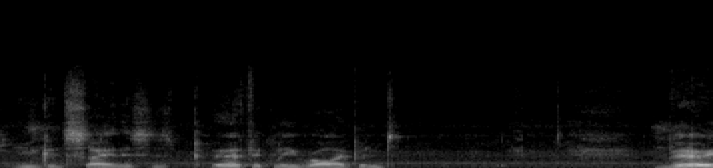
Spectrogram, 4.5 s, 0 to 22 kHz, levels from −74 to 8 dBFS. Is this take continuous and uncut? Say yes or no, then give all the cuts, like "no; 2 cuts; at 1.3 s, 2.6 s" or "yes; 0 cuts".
no; 1 cut; at 3.3 s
